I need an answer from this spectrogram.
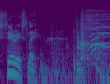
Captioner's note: laughs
